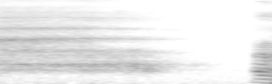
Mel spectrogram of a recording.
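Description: A soft breath drawn in during a Pilates exercise, a faint airy inhale lasting over a second that fades out before a brief louder sound at the end.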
